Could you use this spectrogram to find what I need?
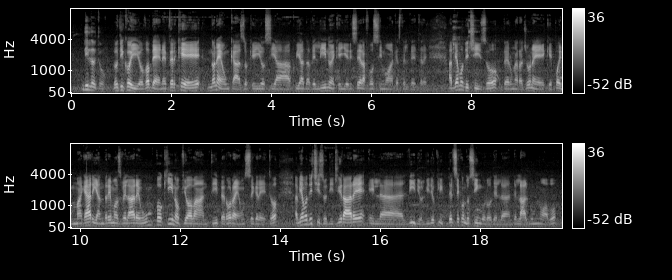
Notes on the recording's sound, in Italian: Intervista sul palco del concerto di Avellino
